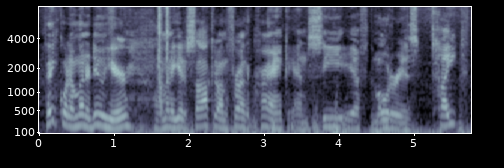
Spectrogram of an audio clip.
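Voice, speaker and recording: Noticeable background noise is present. A man speaks at a moderate pace. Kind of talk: casual vlog chat. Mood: mildly disappointed. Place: open country. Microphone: phone near.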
